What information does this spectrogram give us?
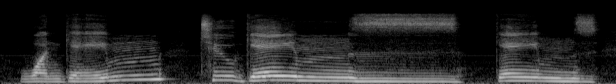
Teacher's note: The last sound you hear in the word game is the M sound, which is a voiced consonant. So because of that, when you add an S, the S should also be voiced.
